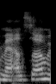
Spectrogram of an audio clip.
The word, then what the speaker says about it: Mansum: My name is Dr. Mansum. It rhymes with handsome, and I'm a veterinarian, also an author and illustrator, stand-up comedian, and public speaker.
